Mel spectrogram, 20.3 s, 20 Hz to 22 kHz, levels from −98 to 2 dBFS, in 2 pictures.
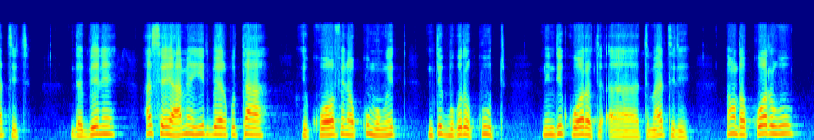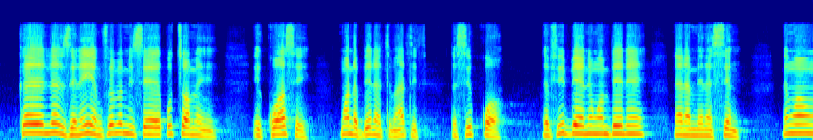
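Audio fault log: Throughout: 4-bit ADPCM compression. Each sample is a coarse 4-bit step from a prediction, so a gritty hiss rides on louder speech and follows its level. Sharp onsets roughen because the step adapts too slowly. Nothing sounds above 10.6 kHz, which fits about 89 kbps.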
